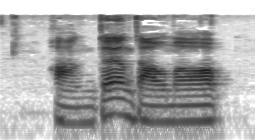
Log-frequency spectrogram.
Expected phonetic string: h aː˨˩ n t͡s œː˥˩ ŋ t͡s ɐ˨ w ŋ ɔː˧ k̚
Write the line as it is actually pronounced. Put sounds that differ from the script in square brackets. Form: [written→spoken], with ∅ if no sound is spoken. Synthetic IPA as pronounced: h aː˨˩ [n→ŋ] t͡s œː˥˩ ŋ t͡s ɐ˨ w [ŋ→m] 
